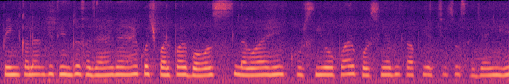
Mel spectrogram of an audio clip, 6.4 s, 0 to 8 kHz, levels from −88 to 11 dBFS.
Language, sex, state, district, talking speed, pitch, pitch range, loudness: Hindi, female, Haryana, Charkhi Dadri, 180 wpm, 230 Hz, 220-235 Hz, -15 LUFS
